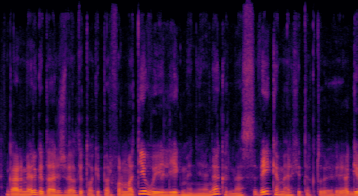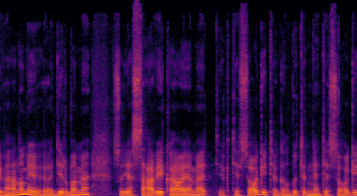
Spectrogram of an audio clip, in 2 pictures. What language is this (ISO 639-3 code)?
lit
